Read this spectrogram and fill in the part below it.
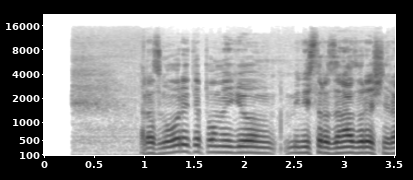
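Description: A man speaks outdoors into microphones with animation.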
